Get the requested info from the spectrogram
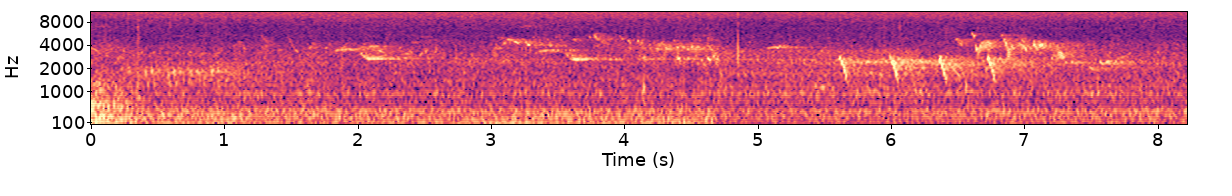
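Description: Faint birdsong over a quiet background hiss: scattered short high chirps, then four or five quick, sharp notes sweeping downward in the second half.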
